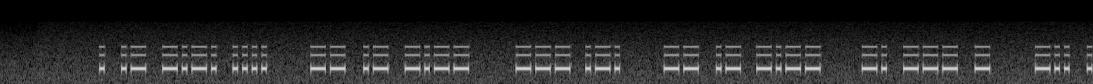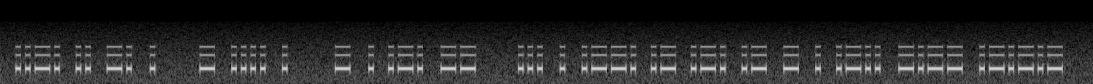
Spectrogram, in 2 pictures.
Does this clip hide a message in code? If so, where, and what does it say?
Yes: Morse code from 0.9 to 21.6 s, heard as a keyed tone, hand-sent with a paddle, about 25 wpm, 740 Hz. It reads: EACH MAY OR MAY NOT DEFINE THE TERM SEPARATELY.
